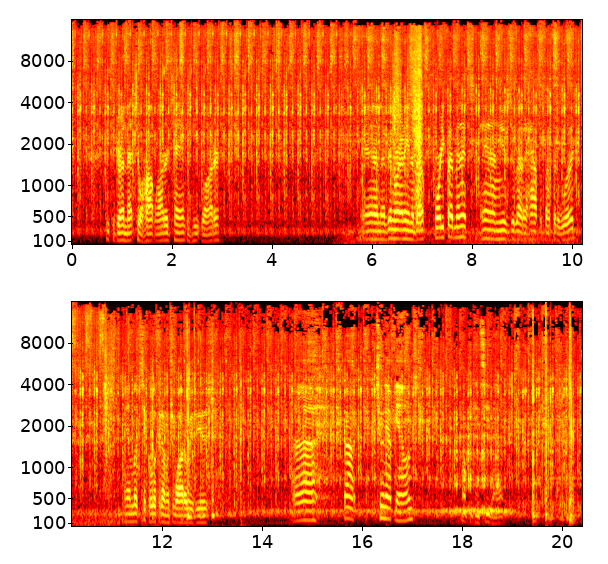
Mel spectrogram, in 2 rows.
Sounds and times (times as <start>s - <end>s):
Engine: 0.0s - 20.4s
Speech: 0.7s - 3.0s, 5.8s - 10.1s, 11.2s - 13.1s, 14.6s - 17.1s, 18.0s - 18.9s.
